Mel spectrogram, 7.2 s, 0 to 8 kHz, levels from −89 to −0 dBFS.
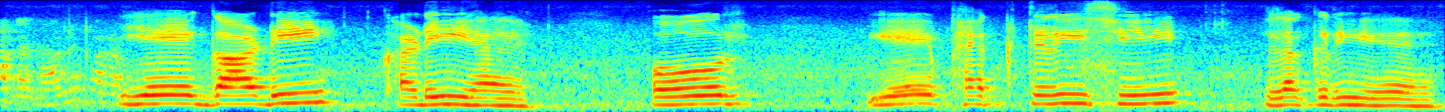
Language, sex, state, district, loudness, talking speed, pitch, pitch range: Hindi, female, Haryana, Jhajjar, -16 LUFS, 100 wpm, 225 Hz, 205-235 Hz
